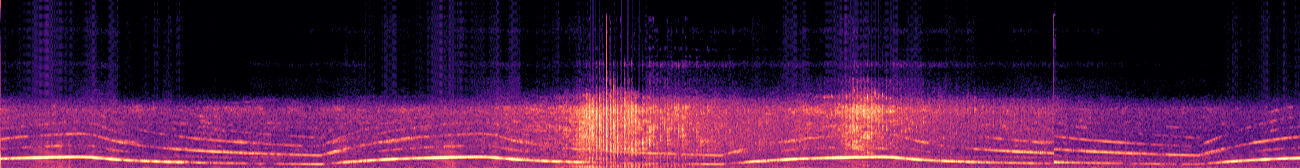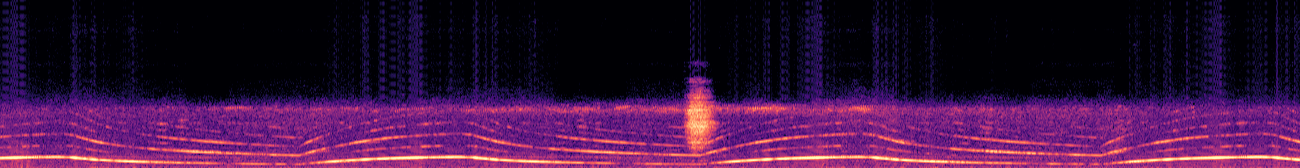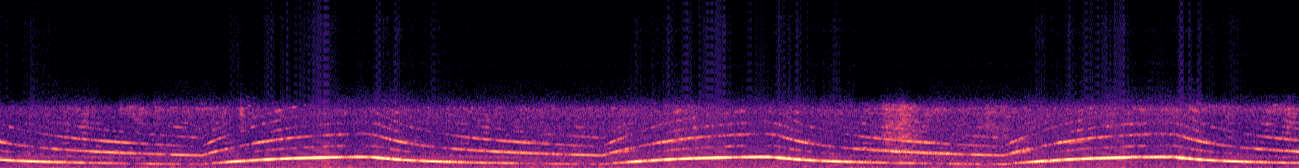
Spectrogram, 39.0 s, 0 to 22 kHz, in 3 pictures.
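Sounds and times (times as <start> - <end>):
siren wailing: 0.0 - 38.9
vehicle running noise: 0.0 - 38.9.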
